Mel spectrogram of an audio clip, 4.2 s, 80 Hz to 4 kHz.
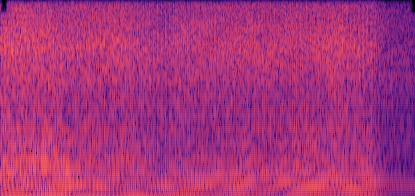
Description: Amiga 8-bit Sampled Voice
303-frequencestart.mp3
